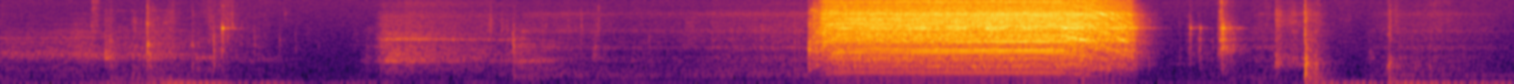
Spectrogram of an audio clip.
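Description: A power screwdriver driving screws during an RC car build, one loud sustained whir of about a second and a half, close up, between quiet handling noises and breathing.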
